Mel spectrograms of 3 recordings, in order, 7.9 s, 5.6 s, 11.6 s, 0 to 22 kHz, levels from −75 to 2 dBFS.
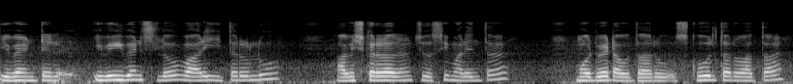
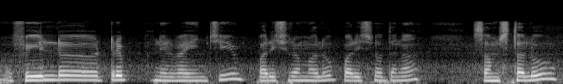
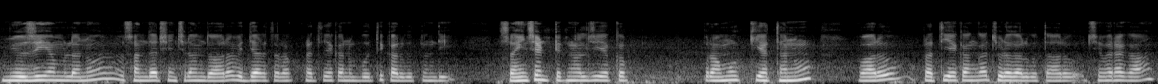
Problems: none marked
